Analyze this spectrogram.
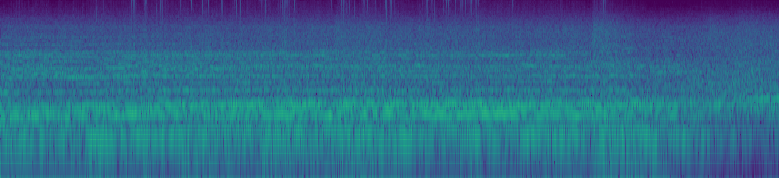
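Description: A young woman sings through a microphone in a large echoing hall.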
